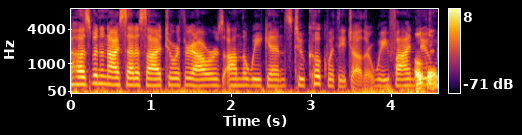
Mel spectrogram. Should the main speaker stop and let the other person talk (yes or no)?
no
